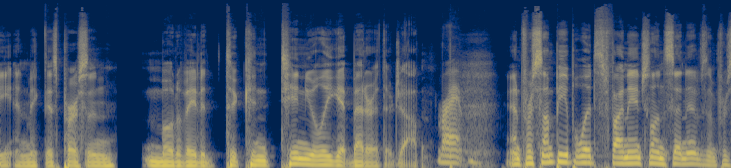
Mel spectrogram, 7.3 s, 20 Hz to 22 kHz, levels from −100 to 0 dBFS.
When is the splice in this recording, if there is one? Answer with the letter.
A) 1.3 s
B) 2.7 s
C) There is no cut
A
